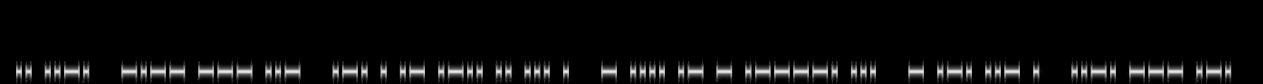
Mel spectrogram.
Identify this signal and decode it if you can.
Morse code, heard as a keyed tone, about 25 wpm, 600 Hz. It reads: IF YOU REALISE THAT'S TRUE FOR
